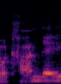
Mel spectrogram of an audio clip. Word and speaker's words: Akande: I think we have Akande. Is that how you say it, Dave? You're always my pronouncer. Yeah, that sounds right.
